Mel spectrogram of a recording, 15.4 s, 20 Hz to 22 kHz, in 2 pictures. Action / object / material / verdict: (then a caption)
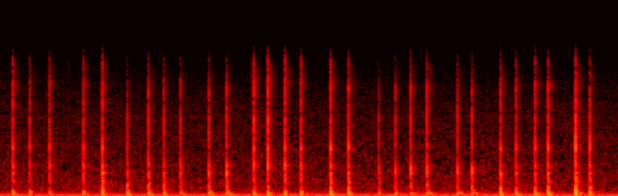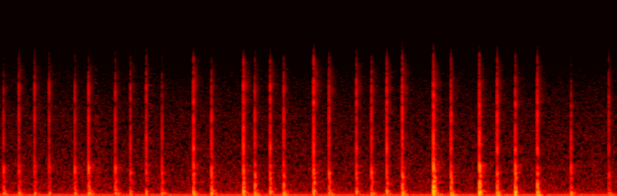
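tap / plastic-wrapped paper refill pad / plastic film / none. A red plastic-wrapped paper refill pad is held up and tapped repeatedly with the fingertips of both hands. About 59 quick, dry taps come in an uneven, rapid rhythm. Each tap is short and soft with little ring, set over a low, steady background hum.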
